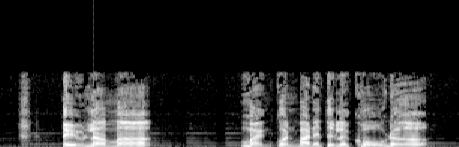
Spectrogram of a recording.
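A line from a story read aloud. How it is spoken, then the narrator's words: Sobbing loud cry. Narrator (Vietnamese): Nhàn Ngọc đỏ mắt, bỗng nhiên khóc thút thít, hét lớn lên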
